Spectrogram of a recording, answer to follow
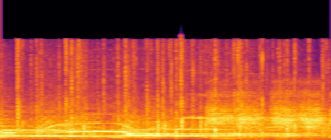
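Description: A dance routine's mixed soundtrack carrying voice-like sounds that glide up and down in pitch, over an audience cheering and clapping.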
